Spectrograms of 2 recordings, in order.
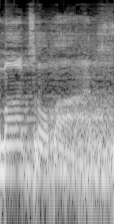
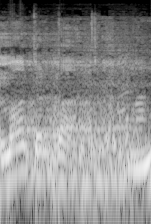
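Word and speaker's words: Montalbán: First of all, you're not pronouncing his name correctly. Okay? So I want you to say after me, Ricardo Montalban. Montalban. No, Montalban. Montalban. There you go.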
